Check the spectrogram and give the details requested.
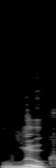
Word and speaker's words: Luke: It's not exactly the same for you, for example, Luke, my name, is pronounced Luke, so there's not a y there.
